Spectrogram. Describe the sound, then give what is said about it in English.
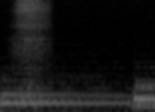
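One short, sharp sniff through the nose, followed by a quiet stretch with a low steady hum in the background. “Y'all forgive me if I sniff and I'm sipping a little tea.”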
